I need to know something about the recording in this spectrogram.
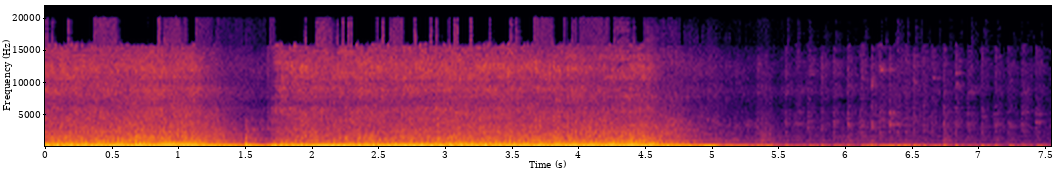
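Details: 1983 Honda GL1100 Goldwing barn find, old gas dealt with, fed fresh gas through a new filter: crisp revs climb and fall back smoothly with an even beat, flat-four pulling cleanly on all cylinders; normal running.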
